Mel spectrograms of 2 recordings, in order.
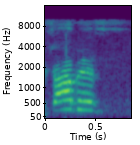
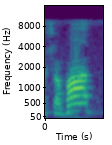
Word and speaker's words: Shabbat: A non-Jew arresting on a weekday, serving the day similar to a Shabbos, or to a Shabbat, if you're Sephardic, is obligated to die.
